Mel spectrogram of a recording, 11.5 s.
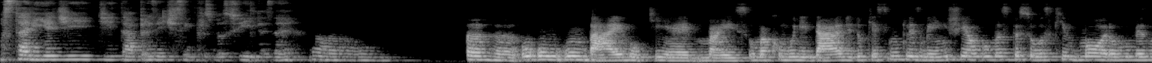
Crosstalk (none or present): none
